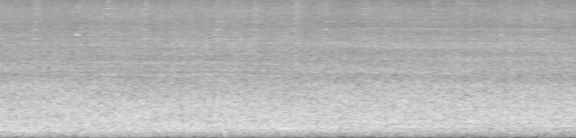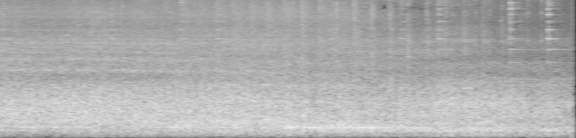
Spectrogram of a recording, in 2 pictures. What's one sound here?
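A passenger train rumbles past close by on the tracks, its wheels clattering.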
